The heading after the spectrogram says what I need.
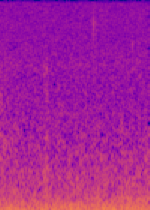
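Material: Nothing is struck.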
